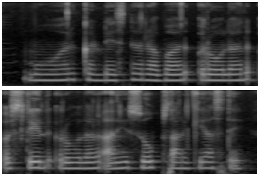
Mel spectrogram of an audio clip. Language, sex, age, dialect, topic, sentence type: Marathi, male, 18-24, Standard Marathi, agriculture, statement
